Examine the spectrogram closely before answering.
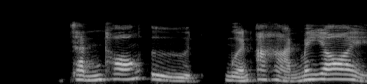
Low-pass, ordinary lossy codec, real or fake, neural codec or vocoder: none; none; real; none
